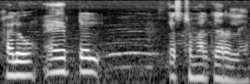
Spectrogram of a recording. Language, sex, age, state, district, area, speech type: Malayalam, male, 18-30, Kerala, Kozhikode, rural, spontaneous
